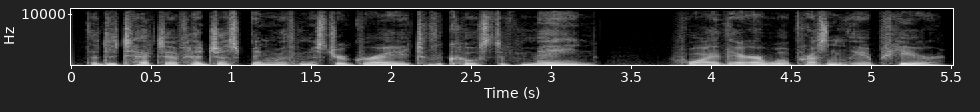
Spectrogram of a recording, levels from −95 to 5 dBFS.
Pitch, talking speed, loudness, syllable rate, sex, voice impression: 90 Hz, 195 wpm, -19 LUFS, 5.5 syllables/s, male, masculine, adult-like, slightly thick, slightly dark, slightly fluent, sincere, calm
